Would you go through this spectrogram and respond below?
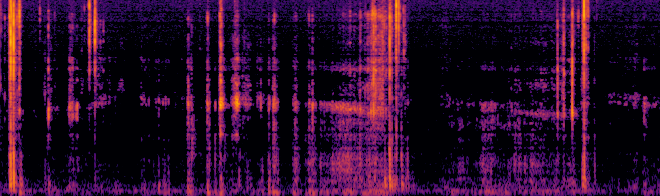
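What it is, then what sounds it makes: Bar of soap carved with a blade. A metal utility knife blade carves into the white interior of a solid Ivory bar of soap with gold glitter, and chips flake off. Short, crisp scraping cuts and clicks come in uneven bursts, with a longer, steadier gritty scrape around the middle.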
